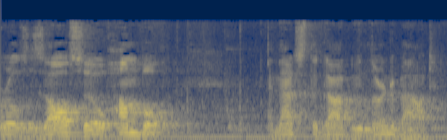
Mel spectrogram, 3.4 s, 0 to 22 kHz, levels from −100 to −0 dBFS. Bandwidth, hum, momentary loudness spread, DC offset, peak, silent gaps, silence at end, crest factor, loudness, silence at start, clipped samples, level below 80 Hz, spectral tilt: 11.5 kHz; none; 19 LU; under 0.1%; -8 dBFS; none; 0 s; 18 dB; -26 LUFS; 0 s; under 0.1%; -48 dBFS; -5 dB/octave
